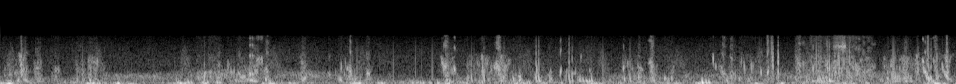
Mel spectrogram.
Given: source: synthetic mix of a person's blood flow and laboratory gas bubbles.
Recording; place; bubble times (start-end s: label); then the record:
Doppler ultrasound of blood flow; subclavian vein
0.02-0.44 s: bubbles
0.50-0.61 s: bubbles
0.75-1.00 s: bubbles
1.96-2.73 s: bubbles
2.99-3.10 s: bubbles
3.27-3.31 s: bubbles
3.34-3.73 s: bubbles
4.39-4.59 s: bubbles
4.66-5.25 s: bubbles
5.33-5.54 s: bubbles
5.58-5.97 s: bubbles
6.20-6.58 s: bubbles
6.62-6.77 s: bubbles
7.09-7.72 s: bubbles
7.93-9.55 s: bubbles
From the record:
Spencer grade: 3 (all of the cardiac periods contain showers or single bubble signals, but not dominating or overriding the cardiac motion signals); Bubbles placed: anywhere in the cardiac cycle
